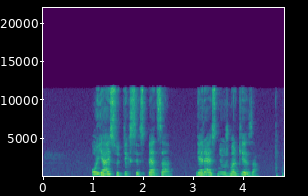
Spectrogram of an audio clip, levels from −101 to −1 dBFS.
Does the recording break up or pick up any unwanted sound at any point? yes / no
no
